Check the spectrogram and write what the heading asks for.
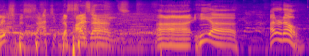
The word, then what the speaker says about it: Rich Bisaccia: How do you pronounce It's it? Rich Bisaccia. Rich Bisaccia.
